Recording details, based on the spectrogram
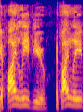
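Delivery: normal talking voice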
